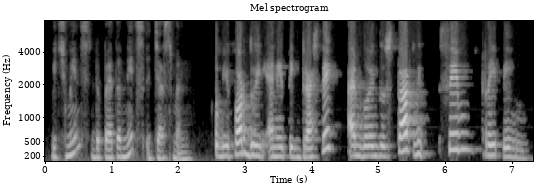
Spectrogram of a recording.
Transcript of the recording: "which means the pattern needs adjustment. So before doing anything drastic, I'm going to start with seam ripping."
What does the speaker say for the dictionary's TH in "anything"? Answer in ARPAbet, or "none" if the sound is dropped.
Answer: T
